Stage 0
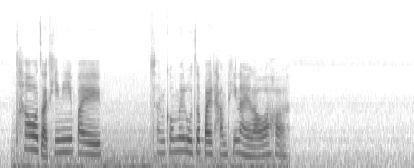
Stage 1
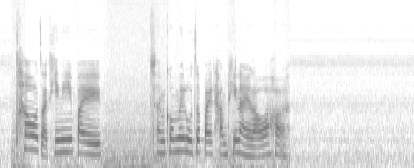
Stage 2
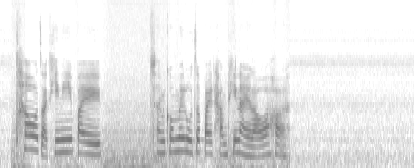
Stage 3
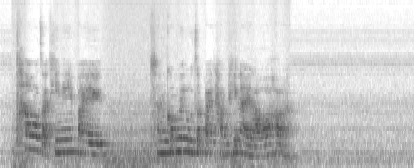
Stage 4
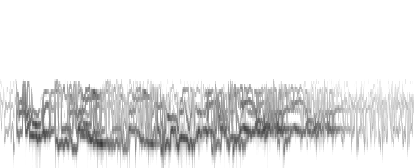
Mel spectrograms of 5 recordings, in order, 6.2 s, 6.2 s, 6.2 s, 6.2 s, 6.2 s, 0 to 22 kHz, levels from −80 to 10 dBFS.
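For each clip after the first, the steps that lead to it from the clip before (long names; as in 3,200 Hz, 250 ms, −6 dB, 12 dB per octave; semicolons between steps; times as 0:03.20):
spectral tilt +2.5 dB per octave; downward compressor 12 to 1, threshold −34 dBFS, peak gain reduction 14 dB
no processing that can be heard
feedback delay network reverb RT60 0.51 s, low-frequency decay 1.4×, high-frequency decay 0.35×, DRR −7.5 dB; level +5 dB
three sine waves on the formant tracks; single-tap delay 760 ms −8.5 dB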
